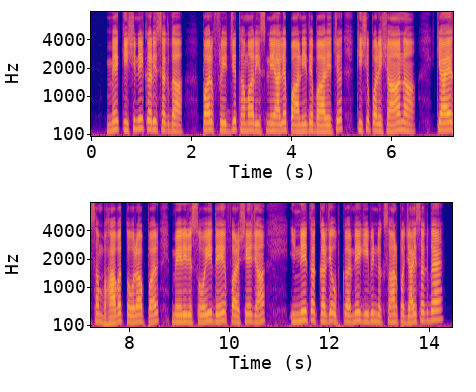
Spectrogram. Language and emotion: Dogri, fearful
